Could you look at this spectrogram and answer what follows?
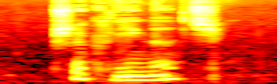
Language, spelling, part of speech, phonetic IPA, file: Polish, przeklinać, verb, [pʃɛˈklʲĩnat͡ɕ], LL-Q809 (pol)-przeklinać.wav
